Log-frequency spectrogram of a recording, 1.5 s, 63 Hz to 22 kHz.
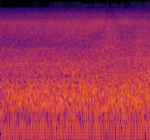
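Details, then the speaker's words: Rheem RA1630 AC condenser fan just started on a cooling call after fitting new fan blades to cure a loud bang at shutoff: steady, even rushing hum of air and motor with no knocks or wobble. Normal condenser fan operation. "okay so just started up putting out good air"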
